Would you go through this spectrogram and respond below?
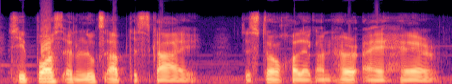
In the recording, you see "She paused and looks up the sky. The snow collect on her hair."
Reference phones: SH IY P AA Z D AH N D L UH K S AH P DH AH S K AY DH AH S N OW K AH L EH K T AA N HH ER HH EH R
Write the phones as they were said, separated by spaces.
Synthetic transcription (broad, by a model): SH IY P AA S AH N L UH K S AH P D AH S K AY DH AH S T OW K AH L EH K AA N HH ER HH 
